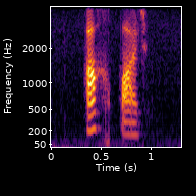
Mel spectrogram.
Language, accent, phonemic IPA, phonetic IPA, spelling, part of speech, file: Armenian, Eastern Armenian, /ɑχˈpɑɾ/, [ɑχpɑ́ɾ], ախպար, noun, Hy-ախպար.ogg
- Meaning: 1. alternative form of եղբայր (eġbayr) 2. a Western Armenian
